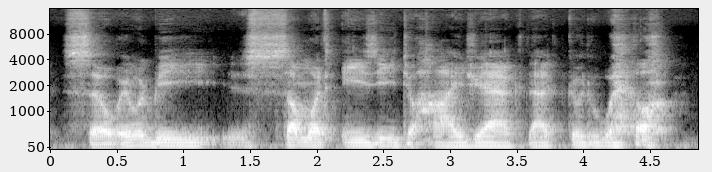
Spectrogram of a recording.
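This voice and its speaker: Very slowly and in a monotone, flat way, a man speaks with a very deep, low pitch and a somewhat breathy quality. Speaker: philosophy commentator. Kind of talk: casual commentary to camera. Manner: slightly mumbled.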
